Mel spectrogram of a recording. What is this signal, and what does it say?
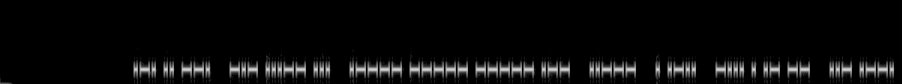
Morse code, heard as a keyed tone, about 40 wpm, 700 Hz. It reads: RIG K3S 100W 2 EL BEAM UP
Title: Practice QSO - Exchange 2 - Info - 40wpm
